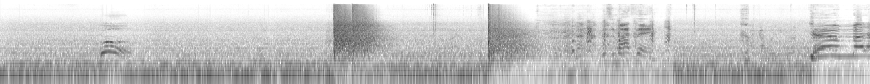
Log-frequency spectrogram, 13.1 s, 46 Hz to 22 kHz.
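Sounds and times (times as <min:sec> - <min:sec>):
low steady hum: 0:00.0 - 0:13.0
gunshots echoing indoors: 0:05.0 - 0:05.9, 0:07.3 - 0:08.2.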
